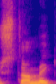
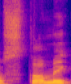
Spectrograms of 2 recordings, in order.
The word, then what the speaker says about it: stomach: often mispronounce same problem there's a ch so they say stomach oh please don't say stomach never say that it is always stomach stomach strong k sound here stomach all right and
